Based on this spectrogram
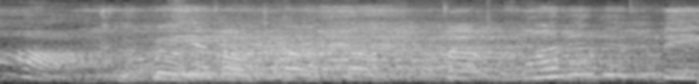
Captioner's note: audience laughs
